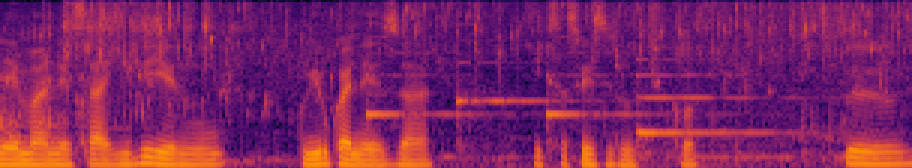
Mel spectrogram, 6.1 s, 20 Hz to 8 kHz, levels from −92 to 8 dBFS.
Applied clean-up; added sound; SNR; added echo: none; Piano + Trickle, dribble / Bathtub (filling or washing) / Sink (filling or washing) / Gurgling / Splash, splatter; 12 dB; none.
